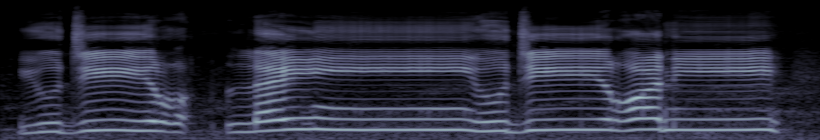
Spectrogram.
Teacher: انی، لین پر ہم غنہ کریں گے کیونکہ نون ساکن کے بعد حروف یرملون جو کہ 6 ہیں، یا غا میم لام واو نون یرملون، ان میں سے یا آگے ہے تو غنہ کرنے کے ساتھ ساتھ ہم ادغام بھی کریں گے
